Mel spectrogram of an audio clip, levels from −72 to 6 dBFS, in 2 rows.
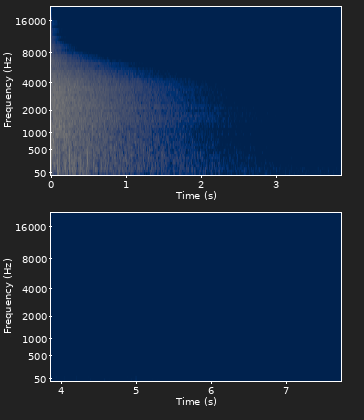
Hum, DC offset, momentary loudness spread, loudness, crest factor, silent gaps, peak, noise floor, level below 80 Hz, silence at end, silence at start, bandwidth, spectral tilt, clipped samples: none; under 0.1%; 25 LU; -34 LUFS; 38 dB; none; -4 dBFS; under -90 dBFS; -62 dBFS; 5.6 s; 0 s; 16 kHz; -1.5 dB/octave; under 0.1%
